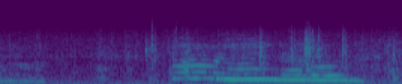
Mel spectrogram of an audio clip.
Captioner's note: humming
